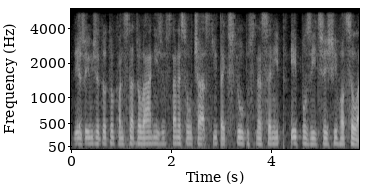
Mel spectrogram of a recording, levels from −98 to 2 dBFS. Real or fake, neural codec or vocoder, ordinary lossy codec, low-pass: fake; codec, 16 kHz, 1.1 kbps, Voila-Tokenizer; none; 5.4 kHz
